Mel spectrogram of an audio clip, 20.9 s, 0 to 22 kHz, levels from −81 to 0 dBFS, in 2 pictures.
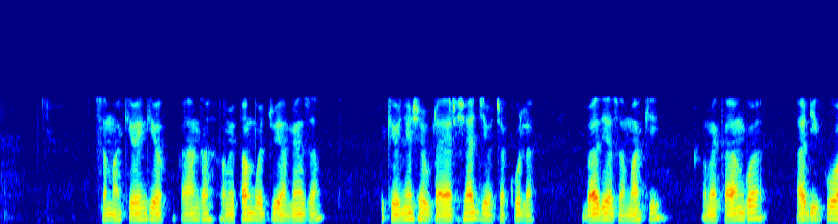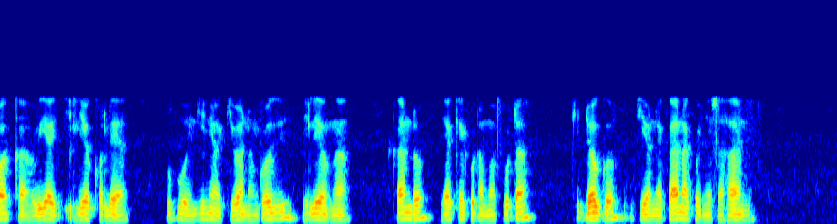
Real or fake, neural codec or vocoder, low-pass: fake; vocoder, 44.1 kHz, 80 mel bands, Vocos; 3.6 kHz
